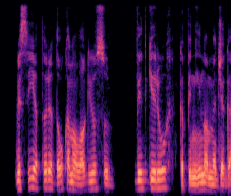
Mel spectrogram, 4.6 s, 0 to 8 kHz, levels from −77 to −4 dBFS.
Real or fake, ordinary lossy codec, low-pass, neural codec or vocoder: real; AAC, 48 kbps; 7.2 kHz; none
